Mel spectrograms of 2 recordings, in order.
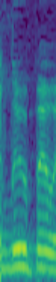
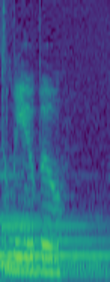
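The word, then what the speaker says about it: Lü Bu: Quite lu, which actually lubu is a common uh is actually kind of a common uh North American misprononunciation that even a lot of the games make. Uh it should actually be pronounced Liubu. Liubu.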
